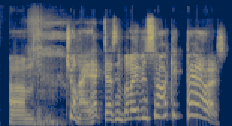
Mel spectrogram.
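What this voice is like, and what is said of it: Put-on Australian accent. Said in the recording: “I'm doing the Australian accent”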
